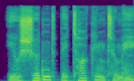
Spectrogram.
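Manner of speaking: whispering. Petra answers Mikhail, who came up behind her; whispered back. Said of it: "she whispered back".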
